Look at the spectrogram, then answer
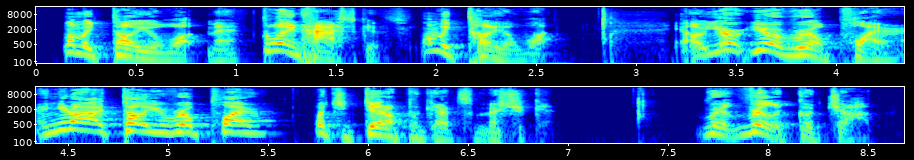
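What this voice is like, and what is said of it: Jon Gruden impression. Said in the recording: “Imagine Gruden doing the quarterback camp with these QBs... the John Dorsey Gruden impersonation... Like, let me tell you what, and then you put a wad of gum in your mouth”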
